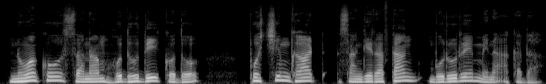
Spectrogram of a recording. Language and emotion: Santali, neutral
